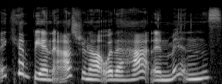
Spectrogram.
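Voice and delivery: ordinary delivery

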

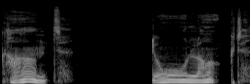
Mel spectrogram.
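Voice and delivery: slow, deliberate, measured disguised voice with spaced-out words. Reading a story, a boy calls from a church tower: deepest voice, very slow and loud. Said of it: "the same voice replied".

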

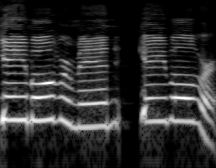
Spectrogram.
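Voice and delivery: high, loud, panicked shout.

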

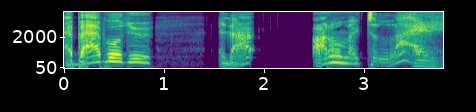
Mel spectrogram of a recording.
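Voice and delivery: high, swooping, drawn-out, stretched-out voice. Doing an impression while describing a changing voice: Natasha Lyonne voice. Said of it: "Is that her?".

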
